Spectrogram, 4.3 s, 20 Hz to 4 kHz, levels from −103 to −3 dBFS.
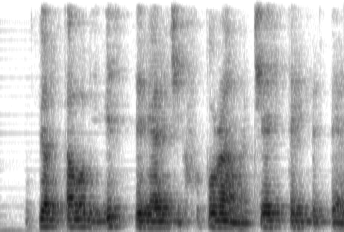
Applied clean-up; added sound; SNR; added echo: neural mask model DeepFilterNet 3.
